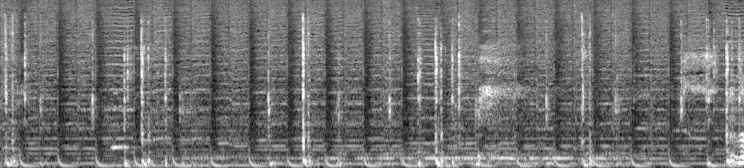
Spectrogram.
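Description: Computer keyboard keys are pressed in steady typing, with a rapid stream of light clicks and taps close by and no talking.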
